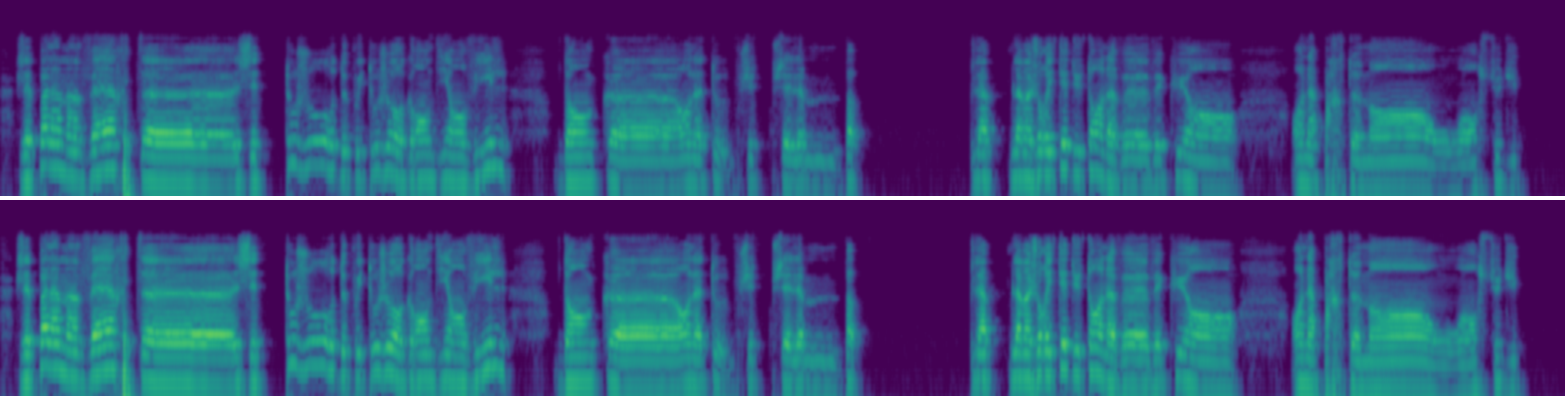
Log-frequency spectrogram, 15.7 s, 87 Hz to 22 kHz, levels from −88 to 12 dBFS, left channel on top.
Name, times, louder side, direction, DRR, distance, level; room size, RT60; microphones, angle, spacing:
voice 1, 0.0-2.6 2.9-5.1 5.3-8.5 9.7-12.3 12.9-15.2, right 4 dB, 45° right, 0.4 m, -27 dB
3.0 x 2.1 x 2.3 m
head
